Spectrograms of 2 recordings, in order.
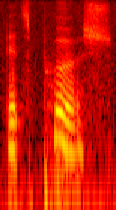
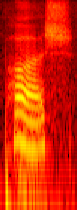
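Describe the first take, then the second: First: The vowel is the rounded sound as in book. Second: The vowel is the open sound as in up. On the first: The speaker calls it right. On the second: The speaker calls it wrong. "We don't say uh like in uh"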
